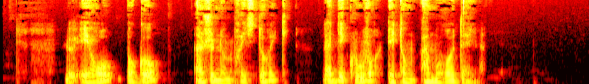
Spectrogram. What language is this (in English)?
French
